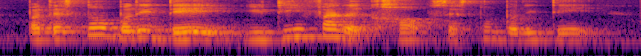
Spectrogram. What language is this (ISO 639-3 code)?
eng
